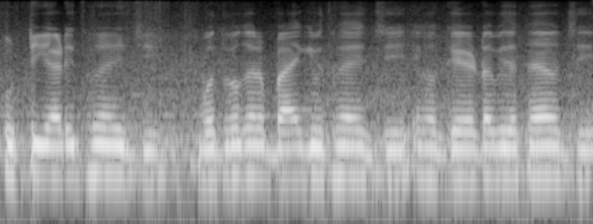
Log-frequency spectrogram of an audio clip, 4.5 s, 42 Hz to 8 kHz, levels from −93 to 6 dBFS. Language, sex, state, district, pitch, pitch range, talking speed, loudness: Odia, male, Odisha, Sambalpur, 125 Hz, 120-130 Hz, 200 wpm, -12 LUFS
